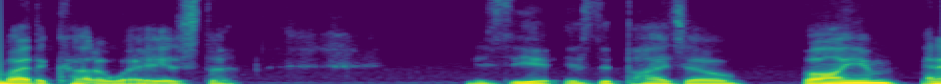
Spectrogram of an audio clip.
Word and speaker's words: piezo: Piezo.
